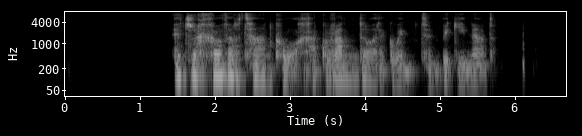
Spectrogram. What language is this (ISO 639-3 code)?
cym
